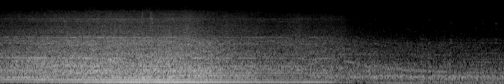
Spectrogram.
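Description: leaf blower running

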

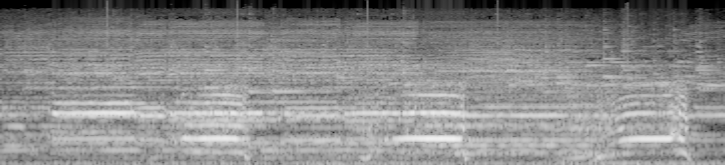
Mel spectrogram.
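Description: cattle lowing

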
